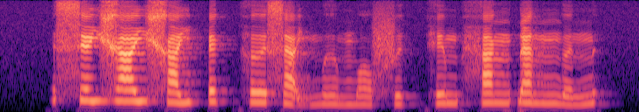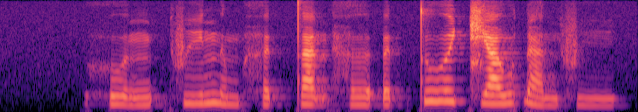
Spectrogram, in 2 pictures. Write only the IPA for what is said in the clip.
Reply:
sɛ˧jɣa˧jxa˨˦j ʔɛ˦˥k̚həː˧ sa̰˧˨jmə̤ː˨˩ mɔ̤˨˩fe˨˩k̚he˧m ha˧ŋɗa˧nŋə˨˦n | hu˧˩ə̯ŋə˨˩t̚ fi˨˦nə̤˨˩mhə˨˩t̚ t̪a̰˧˨nhə̤ː˨˩ʔə˨˩t̚ t̪u˧ə̯t͡ɕa˨˦w ɗa̤˨˩nfi̤˨˩

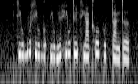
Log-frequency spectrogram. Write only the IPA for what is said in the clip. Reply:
t͡sju˧bu˦ sju˧ ɡo˨ʔpju˨˩ɡẽ˦ hju˥˧t̪ĩ˥˧t͡sʰja˧ kʰo˦ku˨t̚ t̪a˨˩ŋt̪ə˨˩

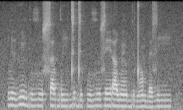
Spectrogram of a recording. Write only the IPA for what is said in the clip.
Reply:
lɨ˨vĩ˦bu˨ ɣu˨ sa˧lɡʷiː˨ dɨ˦dɨ˨pu˨ ɣu˧zeː˦ɾa˦ wɛ̃˧lbɨ˨dɔ̃˨˦ bɛ˨ziː˦

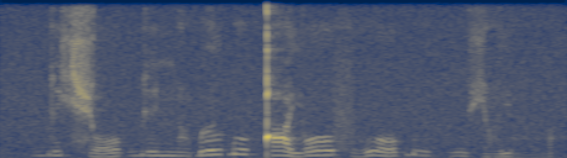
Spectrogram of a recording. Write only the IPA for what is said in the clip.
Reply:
ɡ͡bi˧çɕoː˩˧ɡ͡bi˧ ɲɑ̤˧ɓɯ˥lɓu˥˨ ǃɑ˥˨joː˥fo̤˨˥wo˨˥ ɓṳ˥˨pṳ˥˨çɑ̤˧jɑ̤˩˧

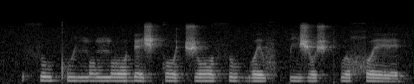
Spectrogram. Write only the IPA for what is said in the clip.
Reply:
θukʷʼiŋo ŋoɗeʃko t͡ʃoθu ɡʷexʷk͡piʒoʃkʷʰi χʷe

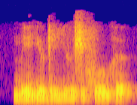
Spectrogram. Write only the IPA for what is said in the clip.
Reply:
meːrʲøːɖi ɾiːðɨʒɨ foːu̯ɦə

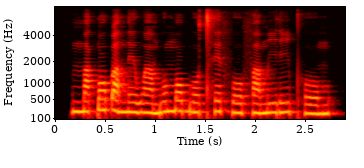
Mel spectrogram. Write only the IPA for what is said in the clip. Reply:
ma˨k͡pɔ˦ɓa˨ ne˨ wã˨bo˦m ɔ˦bo˨tʰe˦ foː˨fa˨ miː˨ɾiː˦ pʰo˨m

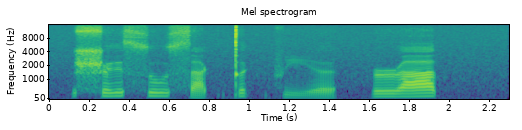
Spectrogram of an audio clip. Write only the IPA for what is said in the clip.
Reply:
ʂɨ˧˥ su˧sa˨˩k̚t̪ə˦˥k̚fi˨˩ə̯ | ɹa˦˥t̚

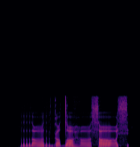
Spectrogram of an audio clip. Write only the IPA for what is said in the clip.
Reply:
rɑːrɡəː dˤe ɦɑːsɑːsʲ

